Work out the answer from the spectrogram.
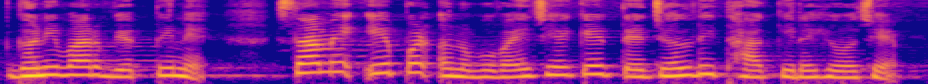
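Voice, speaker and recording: A woman's voice: fairly high pitch, moderate pace, in a large hall. A woman narrating a scripted health explainer, asking rhetorical questions and then answering them. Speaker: health channel presenter.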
